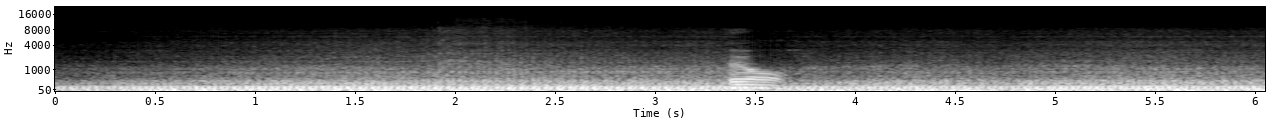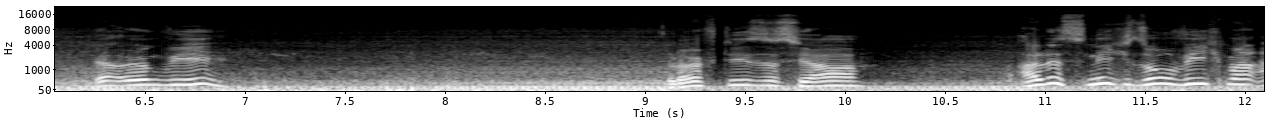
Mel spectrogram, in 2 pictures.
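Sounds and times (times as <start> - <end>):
motorcycle engine cruising: 0.0 - 12.0
road and wind noise: 0.0 - 12.0.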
